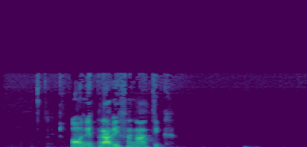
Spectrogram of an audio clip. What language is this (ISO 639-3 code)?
slv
